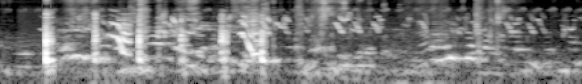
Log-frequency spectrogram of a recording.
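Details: Grey francolin pair with chicks, the chicks feeding; quick thin chirps that slide downward, tumbling over one another in a busy cluster, mixed with sharp clicks and a steady low hum.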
